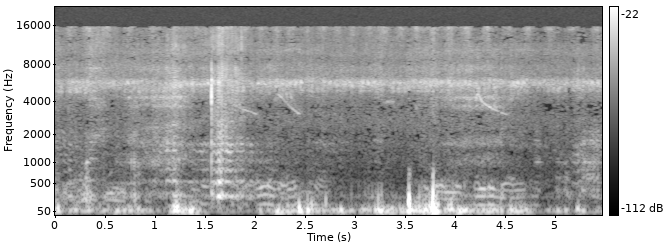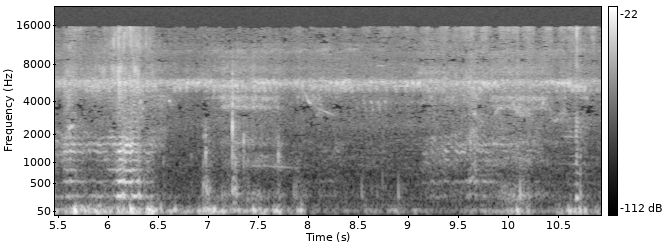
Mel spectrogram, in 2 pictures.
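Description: Insects droning steadily at a high pitch, with low rumbling thumps on the microphone through the first half, loudest about four seconds in, that die away after about five seconds.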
